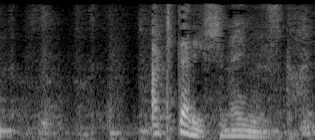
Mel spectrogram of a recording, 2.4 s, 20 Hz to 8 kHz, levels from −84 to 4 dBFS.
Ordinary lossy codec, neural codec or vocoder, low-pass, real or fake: MP3, 32 kbps; codec, 16 kHz, 1.1 kbps, Voila-Tokenizer; 7.2 kHz; fake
